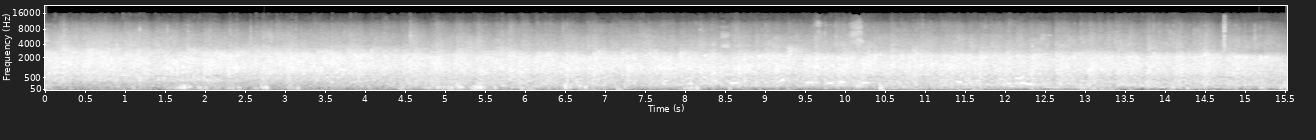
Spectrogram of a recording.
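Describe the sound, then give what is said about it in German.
Sustained audience applause at an evening stage event, thanking two guests who spoke, a dense, steady wash of many hands clapping at full volume for about fifteen seconds, with a few faint voices and whoops mixed into the noise. “Vielen Dank euch beiden, einen großen Applaus.”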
